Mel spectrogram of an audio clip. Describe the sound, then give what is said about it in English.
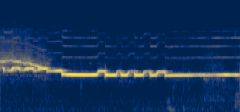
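A person whistles a steady, fairly loud note that slides down at the start, then holds with small wavering trills, with no talking, at Danger Bird Records studio in Silver Lake. “We're actually only doing answers in whistle form only, so you are all set.”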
